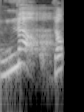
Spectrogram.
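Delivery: high, loud, put-on pleading yell at full stretch. Telling of his sentencing in court, retelling a yell at him. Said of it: "I'm yelling at him like".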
